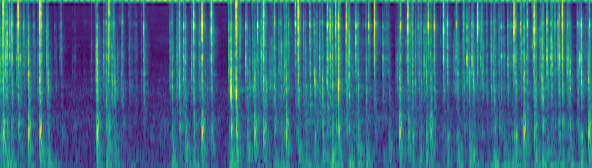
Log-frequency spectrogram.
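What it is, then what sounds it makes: Plastic computer keyboard. Fingertips of both hands type on a full-size beige plastic Apple Extended Keyboard II with mechanical key switches. A rapid, steady stream of sharp, bright clacks and low thock-like bottoming-out follows, with each click stopping almost instantly. Brief lulls come just after one second and again around three and a half seconds.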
